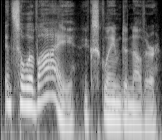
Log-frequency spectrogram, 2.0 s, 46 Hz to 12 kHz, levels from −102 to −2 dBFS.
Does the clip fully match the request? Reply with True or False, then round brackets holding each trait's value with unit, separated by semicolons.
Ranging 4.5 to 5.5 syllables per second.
True (5.4 syllables/s)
